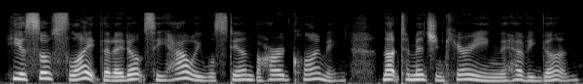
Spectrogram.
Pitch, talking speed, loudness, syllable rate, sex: 205 Hz, 225 wpm, -18 LUFS, 4.9 syllables/s, female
